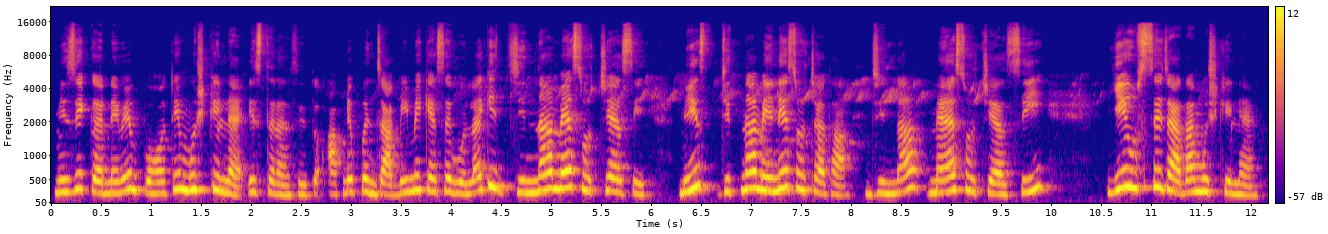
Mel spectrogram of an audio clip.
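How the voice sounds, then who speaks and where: A woman teaching a spoken language lesson, repeating each example sentence slowly and carefully. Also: sits high, animated, darkish tone.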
